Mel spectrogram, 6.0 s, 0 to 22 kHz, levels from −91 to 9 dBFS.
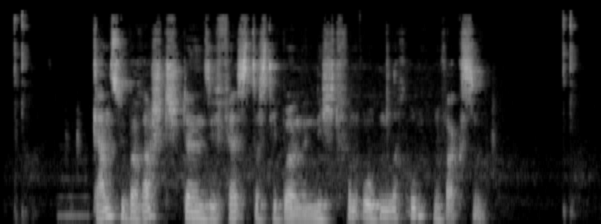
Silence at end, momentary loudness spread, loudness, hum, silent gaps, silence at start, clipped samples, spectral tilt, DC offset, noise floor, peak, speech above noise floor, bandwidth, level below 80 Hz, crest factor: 0.25 s; 19 LU; -23 LUFS; none; none; 0.15 s; under 0.1%; -2 dB/octave; under 0.1%; -79 dBFS; -2 dBFS; 54 dB; 16 kHz; -64 dBFS; 24 dB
